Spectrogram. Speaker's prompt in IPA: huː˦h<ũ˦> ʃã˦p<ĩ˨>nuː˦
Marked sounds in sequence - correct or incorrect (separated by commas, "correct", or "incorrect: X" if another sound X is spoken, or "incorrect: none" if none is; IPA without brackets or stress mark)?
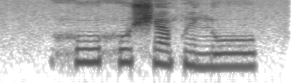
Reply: incorrect: u˦, correct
